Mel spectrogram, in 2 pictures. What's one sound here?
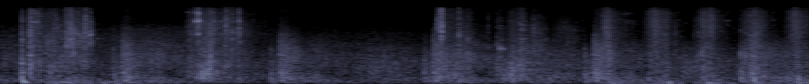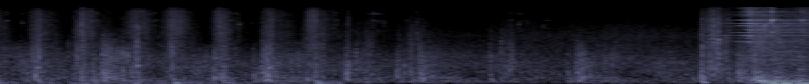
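Footsteps rustle steadily through grass and brush.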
